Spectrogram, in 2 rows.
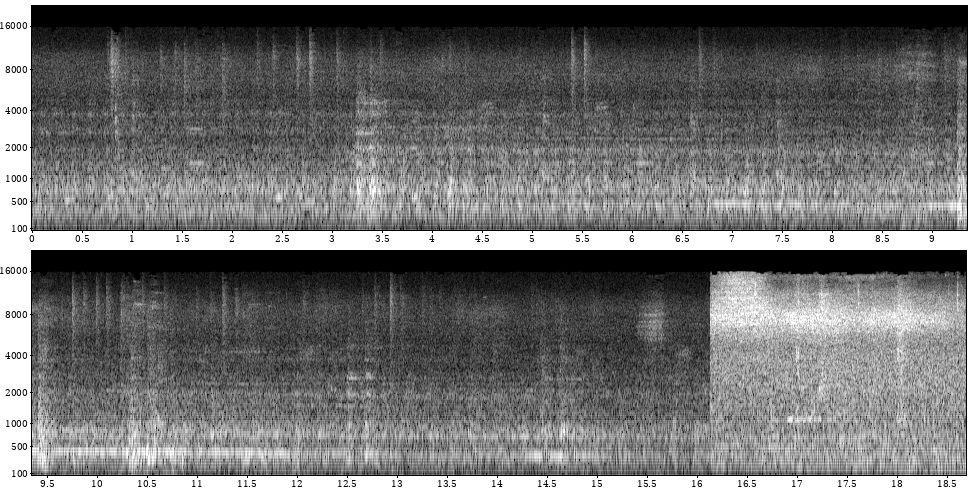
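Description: Kintetsu Osaka Line local train heard from inside: wheels rumbling on the rails, with a few sharp clacks over the points, and a faint whine that falls in pitch as it slows. About 16 seconds in the sound cuts abruptly to a steady hiss on the open platform.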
